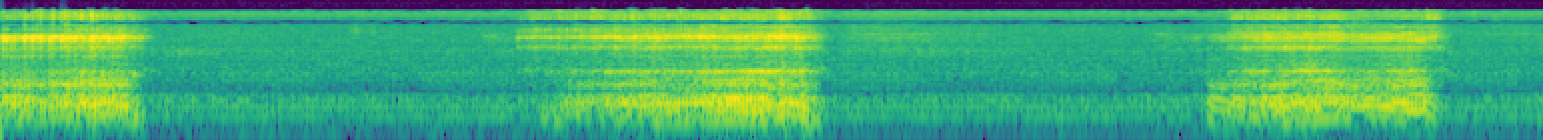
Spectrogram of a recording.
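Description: Three rough, rattling snores with quiet gaps between, over steady background hum; ordinary snoring.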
